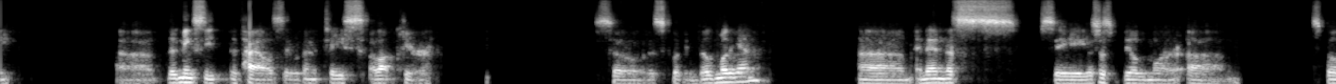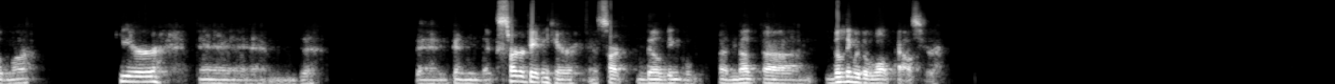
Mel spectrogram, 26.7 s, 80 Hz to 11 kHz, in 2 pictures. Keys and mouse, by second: 0.2 shift+middle click, 2.9 middle click, 6.6 click, 7.6-9.9 middle drag, 10.3 click, 10.7 click, 11.1 click, 11.7 click, 12.1 middle click, 15.0 middle click, 17.6-19.1 middle drag, 20.6 middle click, 22.3 click, 22.9 click, 23.3 click, 23.8 click, 25.8 click.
